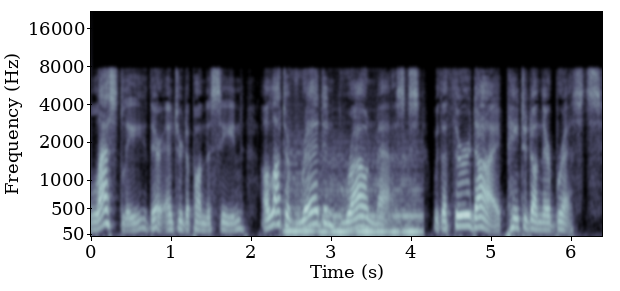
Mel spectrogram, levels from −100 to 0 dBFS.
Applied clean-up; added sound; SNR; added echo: none; Bowed string instrument; 2 dB; none.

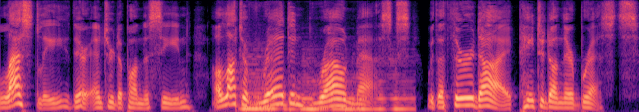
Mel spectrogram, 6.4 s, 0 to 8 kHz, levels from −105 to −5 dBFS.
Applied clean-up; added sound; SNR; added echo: neural mask model RNNoise.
